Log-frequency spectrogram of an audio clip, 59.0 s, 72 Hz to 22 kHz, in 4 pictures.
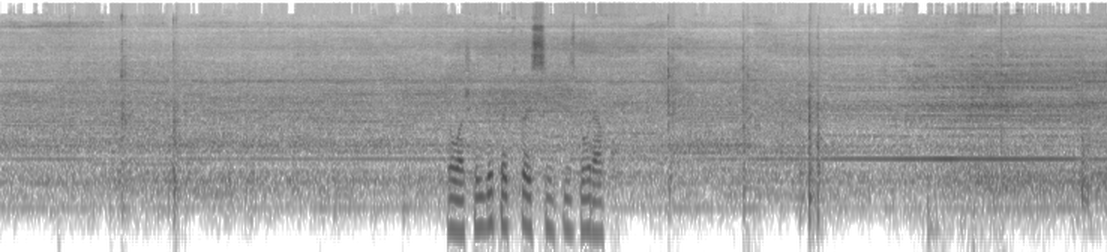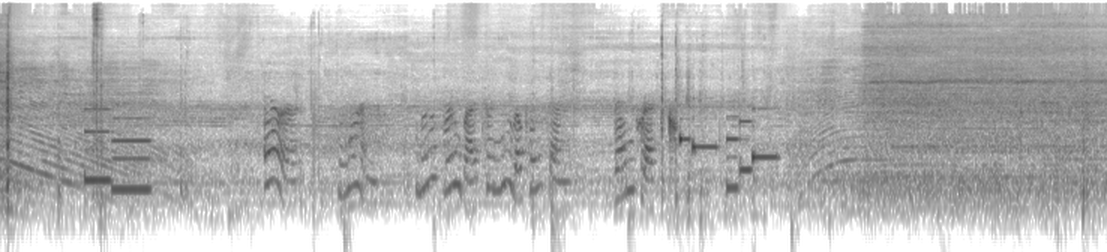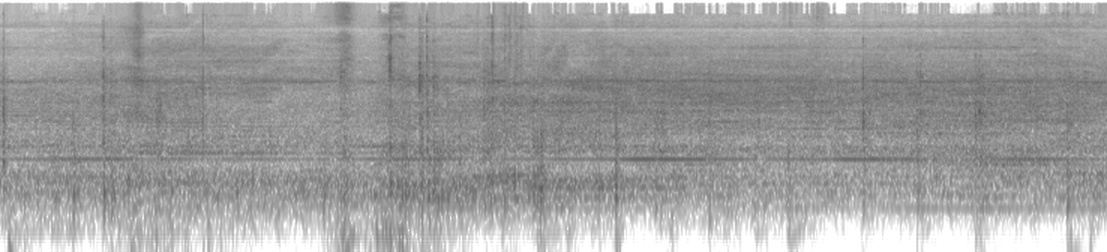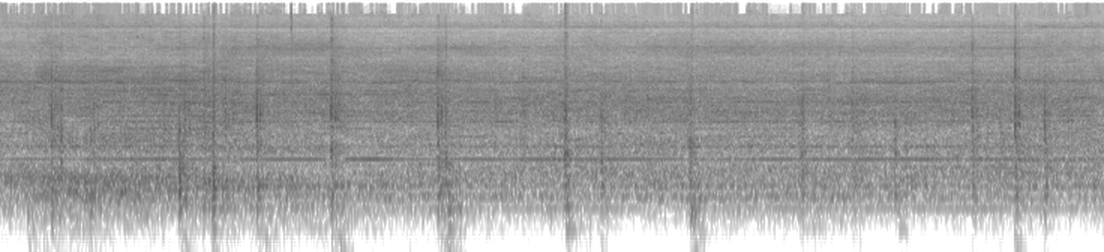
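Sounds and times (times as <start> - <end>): robot vacuum running: 0.2 - 59.0
short electronic tones: 23.7 - 25.2.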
